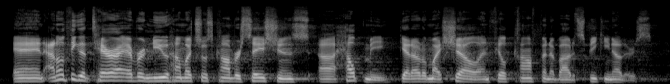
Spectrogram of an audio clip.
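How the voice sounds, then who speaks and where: A bright, sharp tone with a Spanish accent, lively intonation, a very fast pace with hardly any pauses, and a very clean recording over a silent background. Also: man, fairly high pitch for a man. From Colombia (Bogota). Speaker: immigration lawyer and activist. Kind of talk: keynote speech.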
